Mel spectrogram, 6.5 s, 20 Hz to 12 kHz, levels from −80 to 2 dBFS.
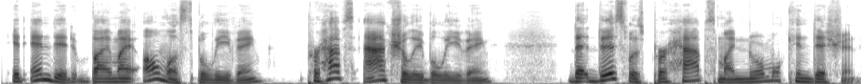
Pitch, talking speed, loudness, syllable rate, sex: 135 Hz, 150 wpm, -19 LUFS, 4.4 syllables/s, male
